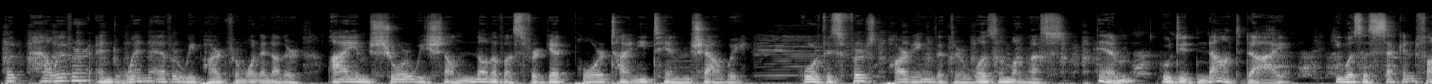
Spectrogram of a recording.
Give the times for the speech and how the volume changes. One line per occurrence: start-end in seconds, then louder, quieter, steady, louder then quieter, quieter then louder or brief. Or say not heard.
0.0-14.2 steady.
